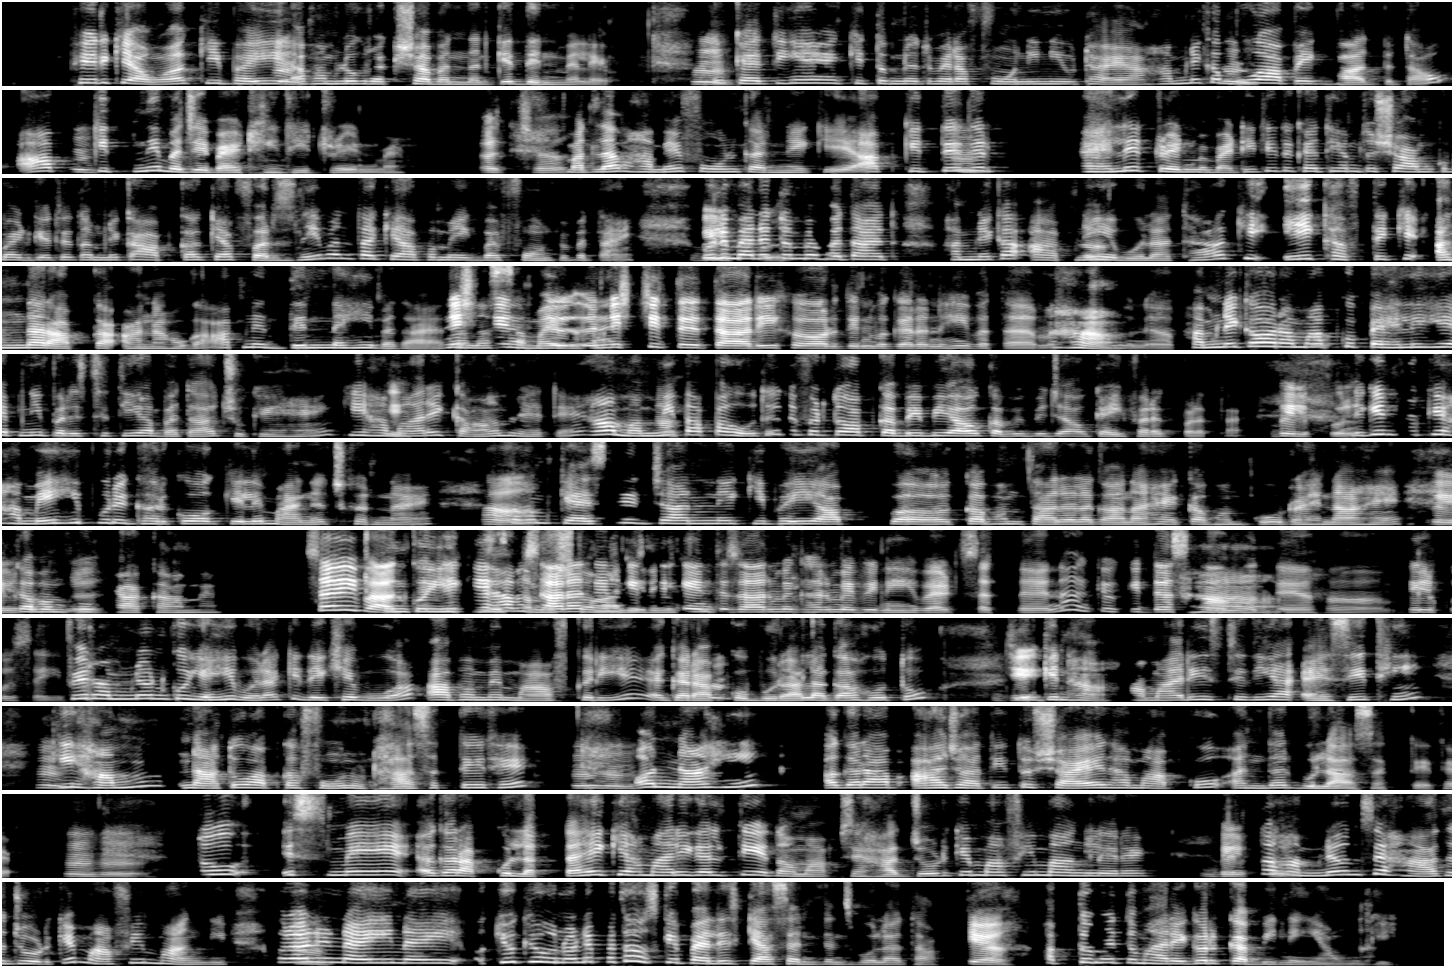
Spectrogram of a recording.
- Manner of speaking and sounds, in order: in English: "मैनेज"; lip smack; in English: "सेंटेंस"
- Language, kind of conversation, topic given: Hindi, podcast, रिश्तों से आपने क्या सबसे बड़ी बात सीखी?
